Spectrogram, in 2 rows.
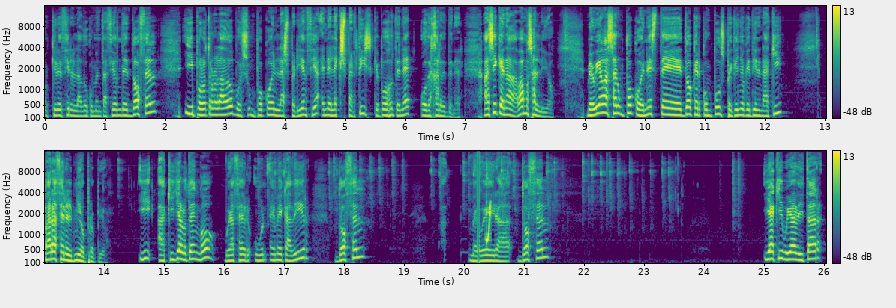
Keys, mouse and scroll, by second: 7.0-8.5 scroll down 2, 14.2 super+8, 16.3-23.8 typing, 24.4 Return.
